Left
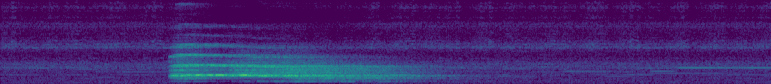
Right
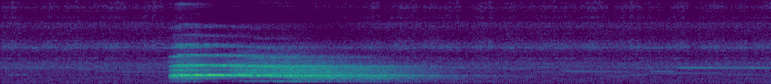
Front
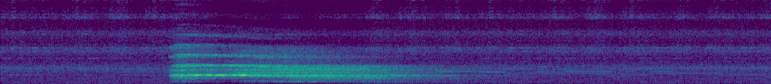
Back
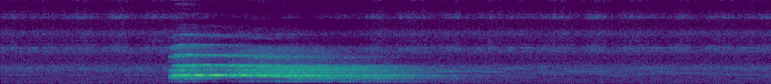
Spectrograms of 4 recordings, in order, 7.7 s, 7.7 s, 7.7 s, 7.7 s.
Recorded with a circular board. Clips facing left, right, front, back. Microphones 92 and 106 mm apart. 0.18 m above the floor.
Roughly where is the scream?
Behind.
